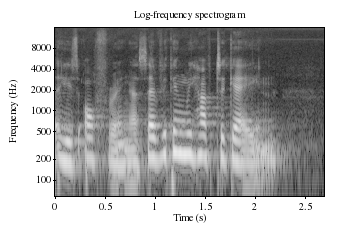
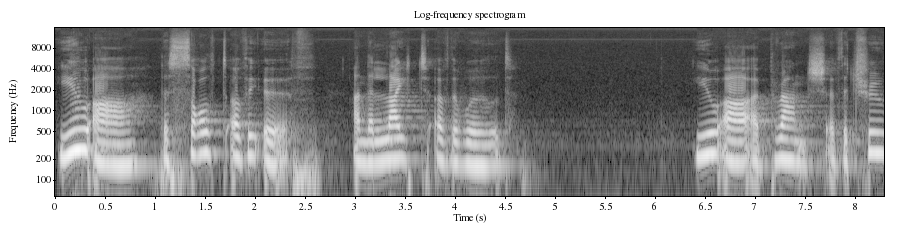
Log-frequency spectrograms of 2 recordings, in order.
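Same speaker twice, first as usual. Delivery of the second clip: slow, measured reading with long pauses between lines; slow scripture reading. Acted. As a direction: read each truth slowly so it sinks in. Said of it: "I'll just read these out slowly".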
